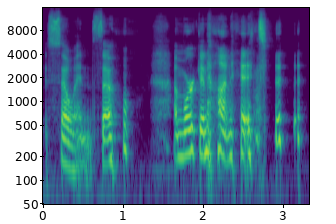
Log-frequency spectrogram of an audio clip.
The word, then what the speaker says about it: Samhain: It took forever for me to stop saying Samhain to actually get my brain to say Soin.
